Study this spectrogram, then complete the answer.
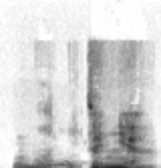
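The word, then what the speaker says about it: moño: Monyo. Monyo. Chignon. Like mono but with an N with a tilde.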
